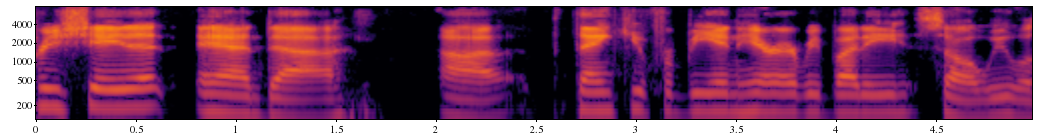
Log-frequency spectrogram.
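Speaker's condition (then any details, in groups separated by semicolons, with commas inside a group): No condition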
